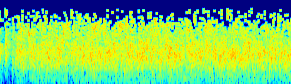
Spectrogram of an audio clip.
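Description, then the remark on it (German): An audience applauds the author Herr Plopper steadily, a dense, continuous wash of many hands clapping at an even, fairly loud level for the full three seconds, with no voices audible. “Herr Plopper, Ihr Applaus.”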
